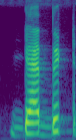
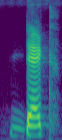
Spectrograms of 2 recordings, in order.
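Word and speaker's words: debt: डेट, डेबिट नहीं, अब हम इसको कह रहे हैं डेट। बी यहाँ पे साइलेंट हो जाएगा।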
